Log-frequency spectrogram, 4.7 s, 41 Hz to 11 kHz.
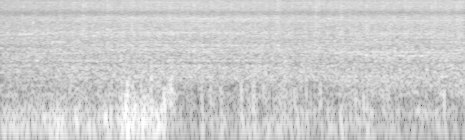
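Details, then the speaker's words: Jensen Healey V8 with new heads, hot after a road test, hood open with cooling fans running: even low V8 burble at idle, no knocks or misses; running fine, slightly rich, possible exhaust pipe leak suspected. "Sounds fine. Got the air cleaner. Yeah. Okay. Okay. Not bad. A little bit rich."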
